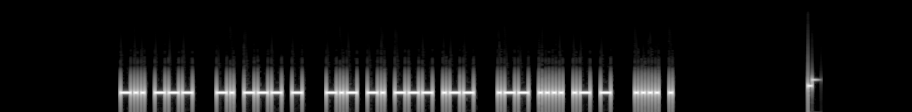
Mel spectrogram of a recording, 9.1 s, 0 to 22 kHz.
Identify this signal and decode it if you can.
Morse code, heard as a keyed tone, about 34 wpm, 700 Hz. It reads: DO NOT KNOW WHAT HE
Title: Sets of 5 Words Encore2 35wpm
